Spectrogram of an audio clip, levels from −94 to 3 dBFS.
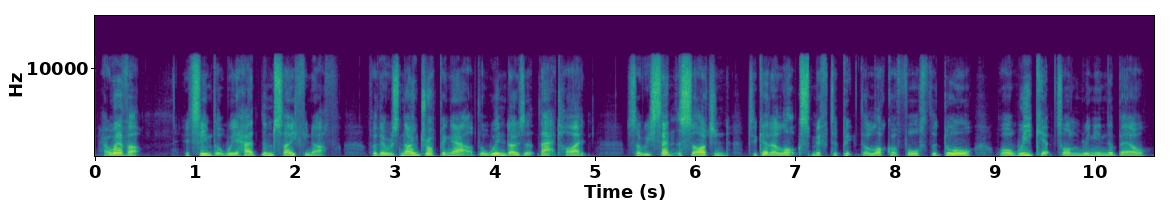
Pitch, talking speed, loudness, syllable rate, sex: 145 Hz, 255 wpm, -18 LUFS, 6.4 syllables/s, male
